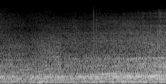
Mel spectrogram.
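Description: Race cars run on a circuit, their engines a loud, continuous roar with revving and a passing whoosh.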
